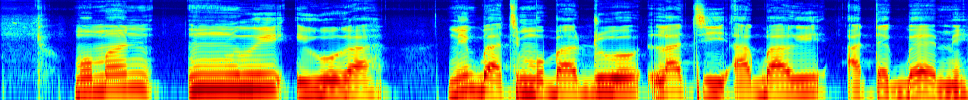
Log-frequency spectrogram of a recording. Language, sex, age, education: Yoruba, male, 15-29, tertiary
